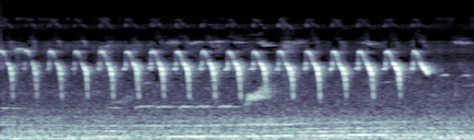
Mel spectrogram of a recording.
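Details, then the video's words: Munia singing with canary song imitations: a steady series of sharp, high, down-slurred notes, about four per second, over a low background hum. "Burung PIPIT Full isian KENARI"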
